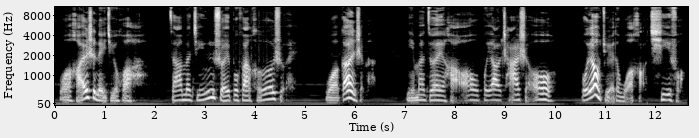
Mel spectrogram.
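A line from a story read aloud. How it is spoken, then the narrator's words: Amused. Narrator (Chinese): 司机有些好笑地说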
